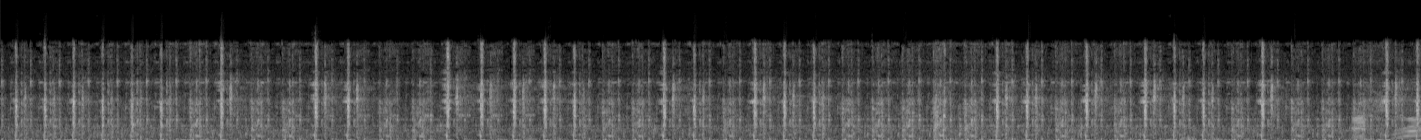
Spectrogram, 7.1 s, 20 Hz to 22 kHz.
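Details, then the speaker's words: 1946 International Harvester LB hit-and-miss gasoline engine, freshly rebuilt, started cold on choke and sped up to full speed, about 1,000 RPM; crisp evenly spaced exhaust pops about three a second, no misses: normal running. "at low speed right now so I'm going to speed it up that's full speed about 1,000 RPM is what it's supposed to be"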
